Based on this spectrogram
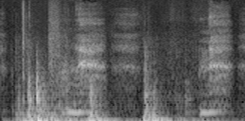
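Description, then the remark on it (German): Someone rattles and tugs at the locked door of a hut: a couple of loud thumps and clunks with creaking, grinding handle noises, the door refusing to give. “Mist, natürlich verschlossen.”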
